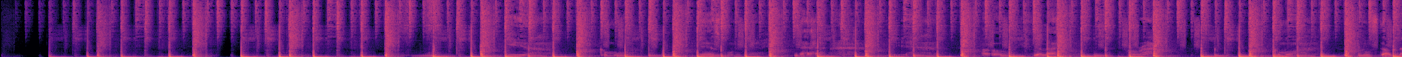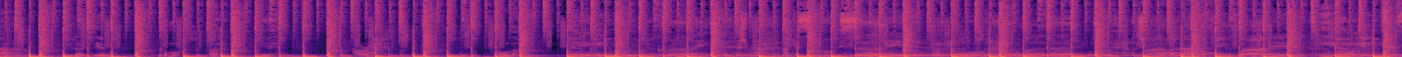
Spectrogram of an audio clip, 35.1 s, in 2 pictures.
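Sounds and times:
90s drum beat: 0:00.0 - 0:35.0.

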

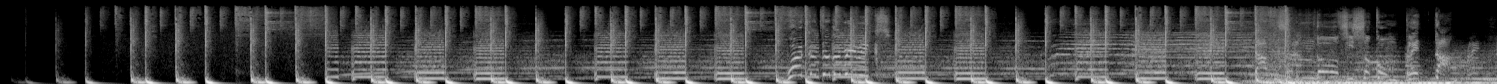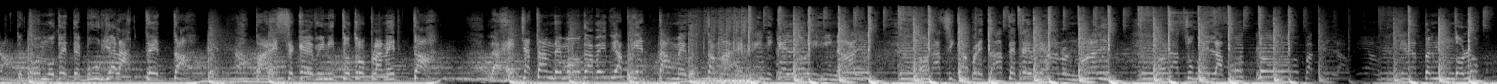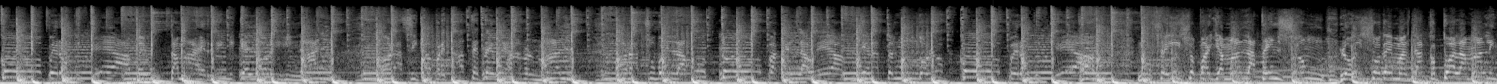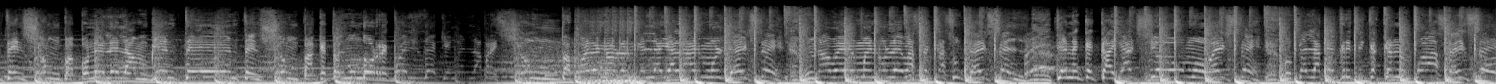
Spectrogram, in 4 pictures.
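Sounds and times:
reggaeton beat: 0:00.1 - 0:59.8.

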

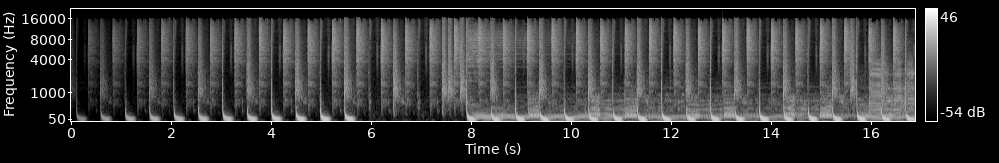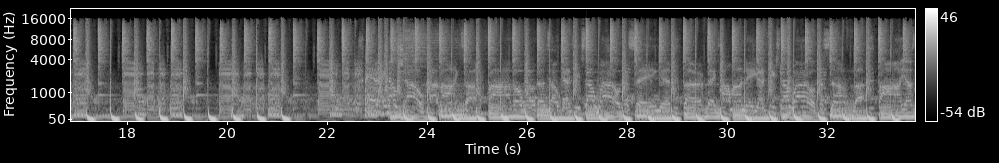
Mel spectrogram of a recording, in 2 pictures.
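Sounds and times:
house drum beat: 0:00.0 - 0:33.7.

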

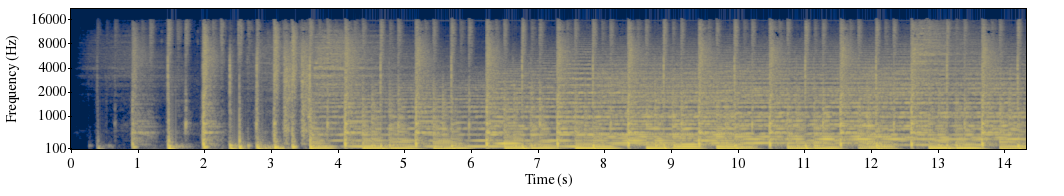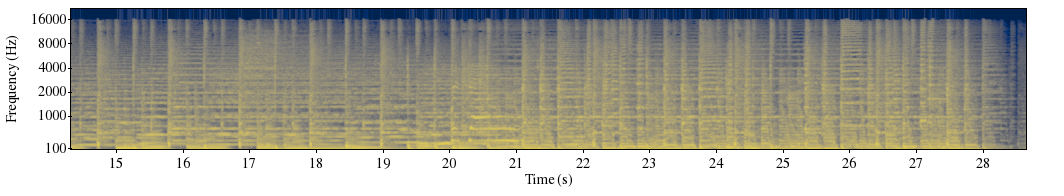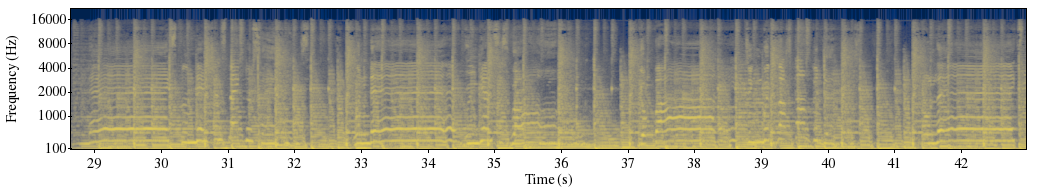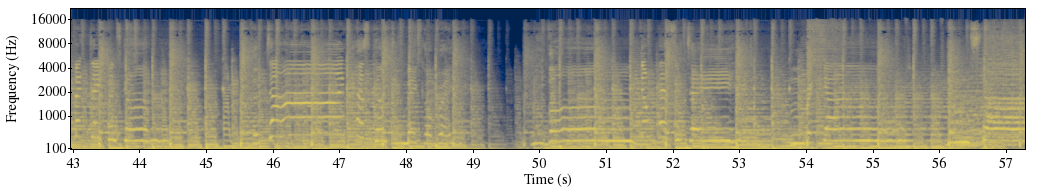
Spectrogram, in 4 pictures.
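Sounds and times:
80s style music: 0:00.4 - 0:57.2.

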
